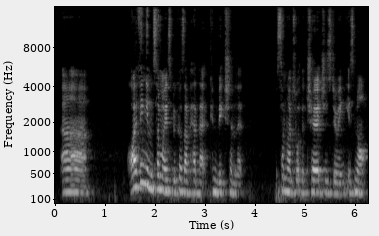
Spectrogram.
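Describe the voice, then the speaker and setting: A woman with an Australian accent talks at a moderate pace with fairly even intonation and long, frequent pauses. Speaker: missionary. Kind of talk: interview conversation. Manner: hesitant, repeats words.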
